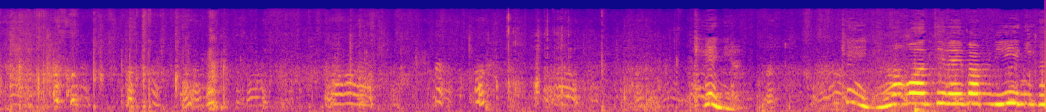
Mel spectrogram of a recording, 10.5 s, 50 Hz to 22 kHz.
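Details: Rhodesian Ridgeback puppies born on 25 March in Verbania, Italy, having dinner: brief wavering, rising and falling whines and yelps cluster near the end amid chewing and scuffling, with people talking throughout.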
